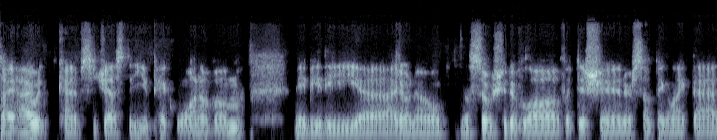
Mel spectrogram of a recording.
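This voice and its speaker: Over a quiet background, a man with a very deep, low pitch speaks at a fairly quick pace. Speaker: math professor. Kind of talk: lecture. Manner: fast.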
